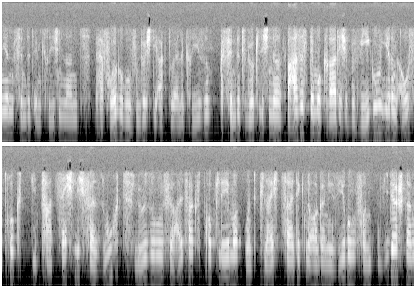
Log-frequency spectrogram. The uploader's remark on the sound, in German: Telefoninterview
